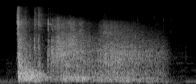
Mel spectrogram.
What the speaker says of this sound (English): Firing such a round from a pistol like the Contender significantly increases the recoil experienced by the shooter.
